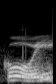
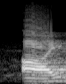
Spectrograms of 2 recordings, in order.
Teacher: সুতরাং এই জায়গায় আমরা একচুয়ালি যা পালাম তা ও আর ই এই ওটি হবে পূর্ণস্বর আর ই এটি হবে অর্ধস্বর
